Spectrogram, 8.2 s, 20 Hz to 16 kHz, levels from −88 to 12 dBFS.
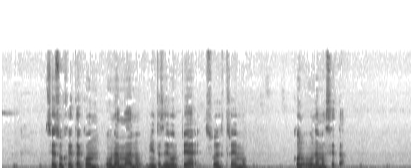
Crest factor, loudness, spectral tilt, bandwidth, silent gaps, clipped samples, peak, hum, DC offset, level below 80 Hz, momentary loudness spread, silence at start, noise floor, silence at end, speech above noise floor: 18 dB; -18 LUFS; -6.5 dB/octave; 11.5 kHz; none; under 0.1%; -2 dBFS; 50 Hz at -40 dBFS; under 0.1%; -44 dBFS; 9 LU; 0.25 s; -42 dBFS; 0.45 s; 26 dB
